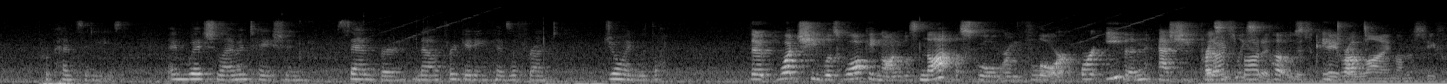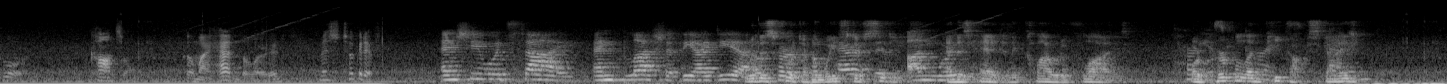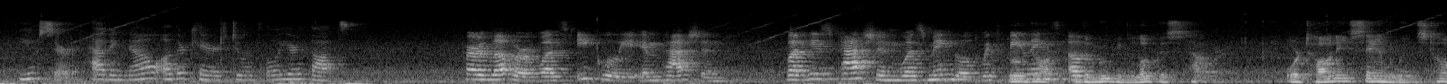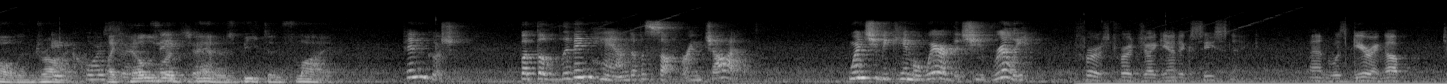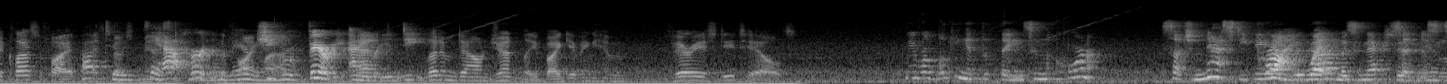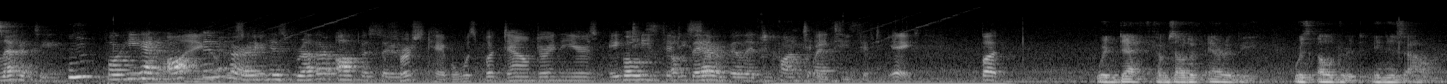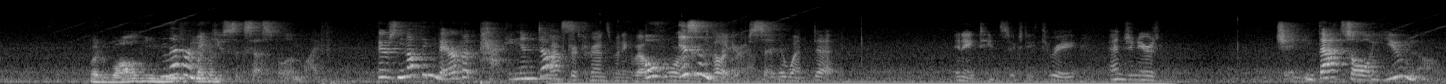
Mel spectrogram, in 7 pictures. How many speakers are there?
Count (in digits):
5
